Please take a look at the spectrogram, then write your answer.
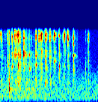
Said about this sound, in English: using a particular keyboard shortcut, which is Control, Shift, and plus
